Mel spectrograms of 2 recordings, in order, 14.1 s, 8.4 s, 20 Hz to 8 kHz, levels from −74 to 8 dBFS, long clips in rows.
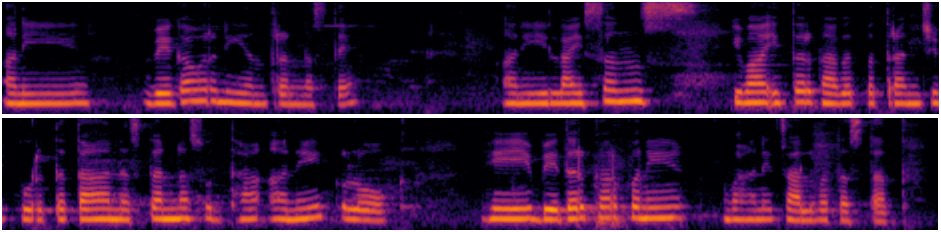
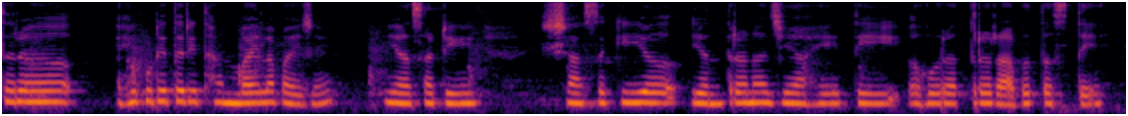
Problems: constant background noise, background conversations at intervals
